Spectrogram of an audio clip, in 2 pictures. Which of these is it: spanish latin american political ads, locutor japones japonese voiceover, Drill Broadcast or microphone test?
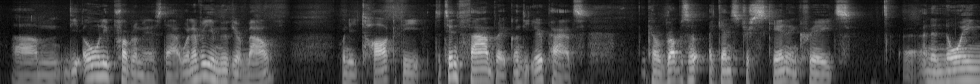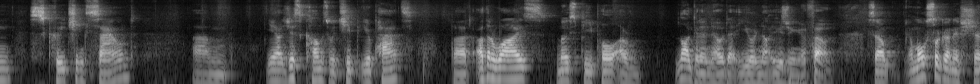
microphone test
